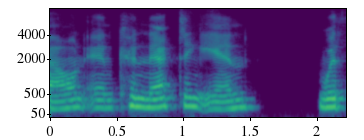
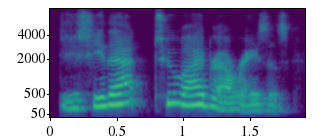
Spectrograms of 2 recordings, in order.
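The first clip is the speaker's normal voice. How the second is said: ordinary talk, nothing marked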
